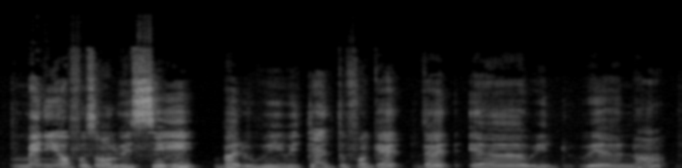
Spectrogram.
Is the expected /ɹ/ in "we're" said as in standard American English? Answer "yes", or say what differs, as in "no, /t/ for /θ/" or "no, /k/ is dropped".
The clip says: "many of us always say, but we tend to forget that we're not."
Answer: no, /w/ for /ɹ/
